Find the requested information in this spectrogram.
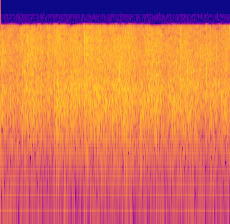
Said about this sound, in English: First, I want to play, if Kelly's ready, a little bit of mom applause for every mom who's out there and deserves applause.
